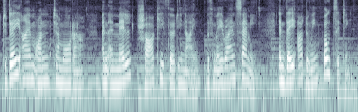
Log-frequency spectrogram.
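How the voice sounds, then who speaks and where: A woman's voice: on the low side, moderate pace. Woman hosting, non-native English, over music. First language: not English. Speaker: host interviewer. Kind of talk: casual interview and video narration. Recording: background music.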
